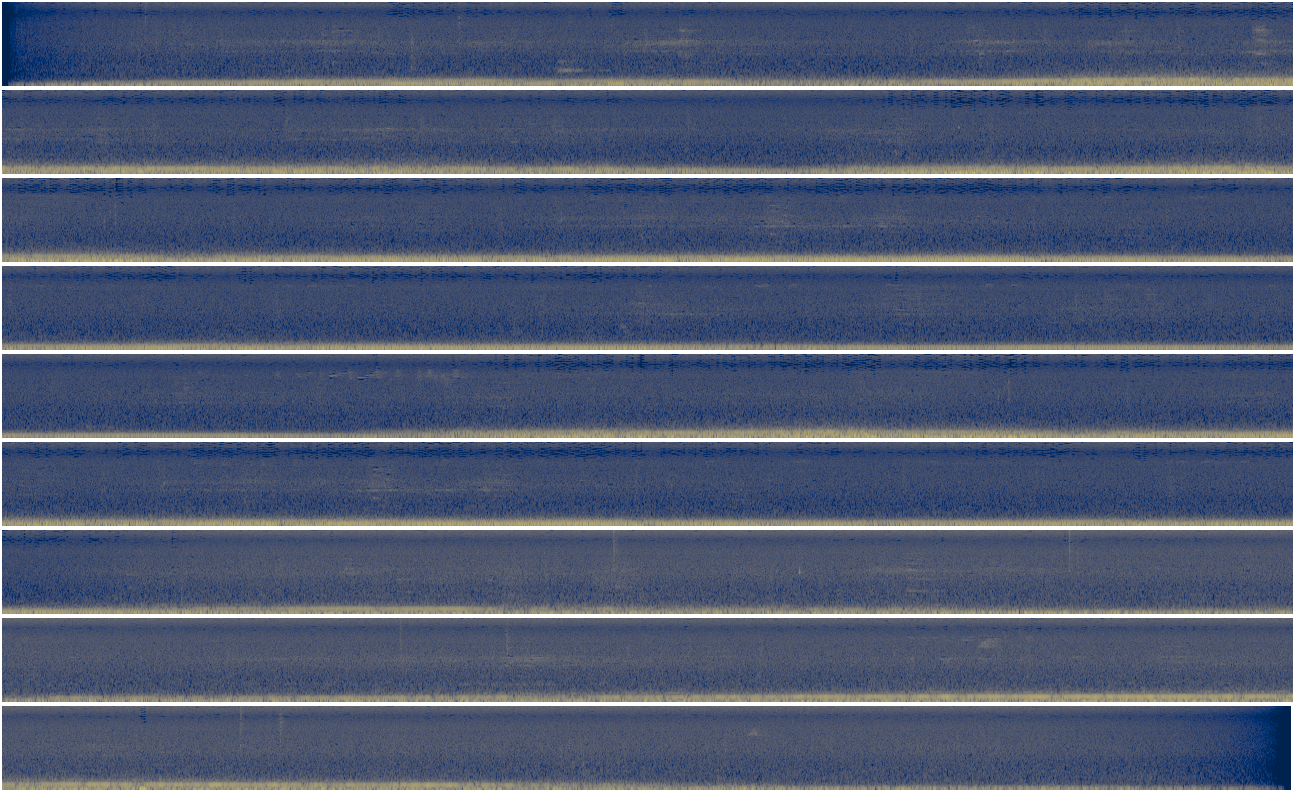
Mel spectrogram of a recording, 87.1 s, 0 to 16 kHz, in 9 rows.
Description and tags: Spooky Wind #1
A ghostly wind.
It's not the perfect recording but is pretty good. There is a distant dog barking at the beginning and there is some mechanical sounds in the distance. Have a listen, you may not hear them.
barking, blowing, creepy, dog, eerie, ghost, ghostly, gothic, haunted, horror, howling, scary, sinister, spooky, wind, windy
